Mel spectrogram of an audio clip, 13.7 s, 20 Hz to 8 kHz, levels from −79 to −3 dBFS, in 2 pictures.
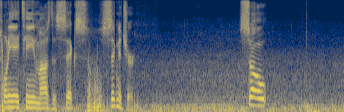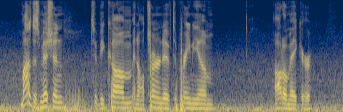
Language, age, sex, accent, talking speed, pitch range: English, 50-69, male, American, 60 wpm, 110-135 Hz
